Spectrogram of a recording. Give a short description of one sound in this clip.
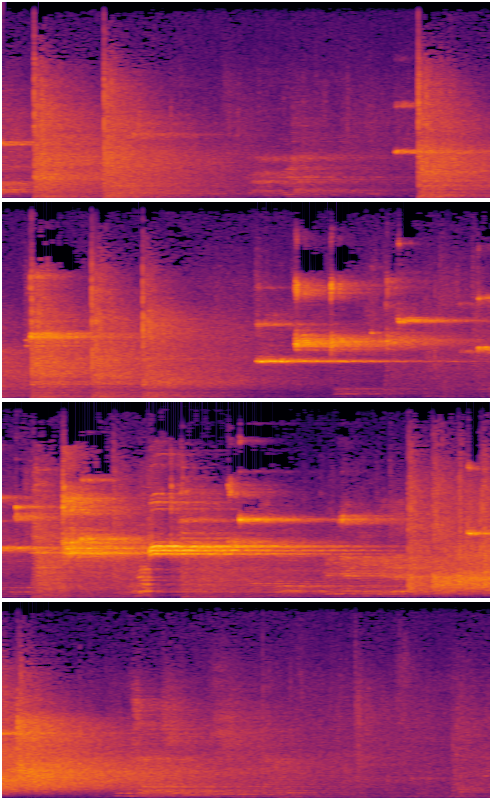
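Men shout to each other across the court.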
